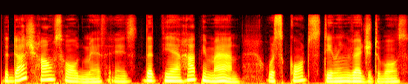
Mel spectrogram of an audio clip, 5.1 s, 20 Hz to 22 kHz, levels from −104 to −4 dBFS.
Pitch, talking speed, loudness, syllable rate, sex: 125 Hz, 155 wpm, -18 LUFS, 4.4 syllables/s, male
